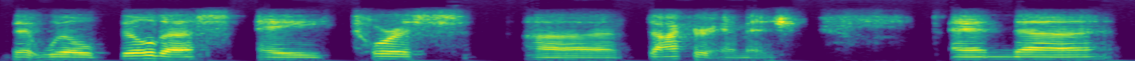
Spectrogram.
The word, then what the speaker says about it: Taurus: installing uh Taurus which is uh uh it's pronounced Taurus but it's spelled dzt um uh via the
